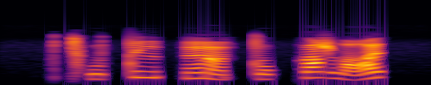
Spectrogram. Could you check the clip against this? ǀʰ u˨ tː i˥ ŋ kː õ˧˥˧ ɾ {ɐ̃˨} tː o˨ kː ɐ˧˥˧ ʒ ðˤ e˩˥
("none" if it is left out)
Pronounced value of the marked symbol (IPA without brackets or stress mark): ɐ̃˩˥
